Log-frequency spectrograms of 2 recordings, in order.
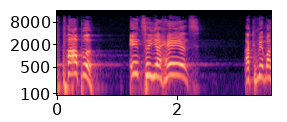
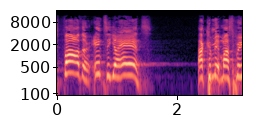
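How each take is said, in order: First: Reach up to Papa with the voice; crying out. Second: High, loud call on Father then easing; crying out. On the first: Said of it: "He screams out". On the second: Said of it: "Jesus screams out". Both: Acted.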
